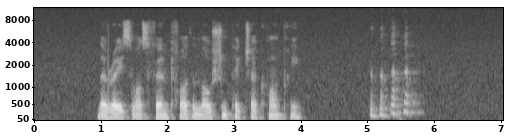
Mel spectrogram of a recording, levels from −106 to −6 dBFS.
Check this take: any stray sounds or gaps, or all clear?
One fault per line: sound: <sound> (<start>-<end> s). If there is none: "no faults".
sound: laugh (5.0-5.9 s)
